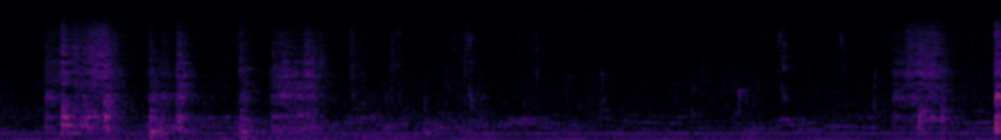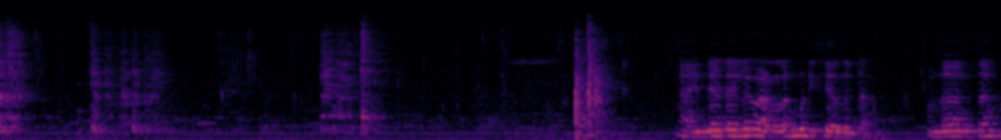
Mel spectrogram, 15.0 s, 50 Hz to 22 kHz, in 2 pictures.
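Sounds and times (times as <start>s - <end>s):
chewing and mouth noises: 2.4s - 12.6s, 14.1s - 14.6s.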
